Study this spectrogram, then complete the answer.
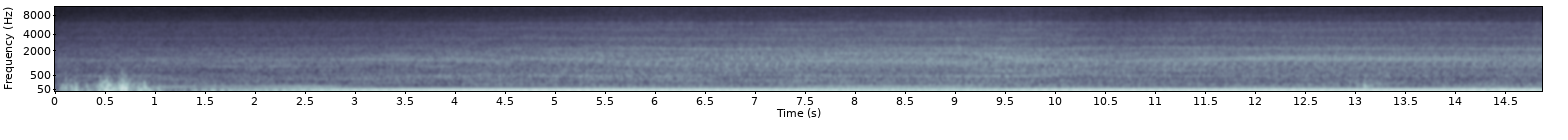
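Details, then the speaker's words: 2014 VW Tiguan R-Line first start after rear main seal, valve cover, upper timing and vacuum pump seal replacement following PCV valve failure: smooth, even idle with steady low hum, no knocks or ticks. "I think even sounds better pretty much unbelievable"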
